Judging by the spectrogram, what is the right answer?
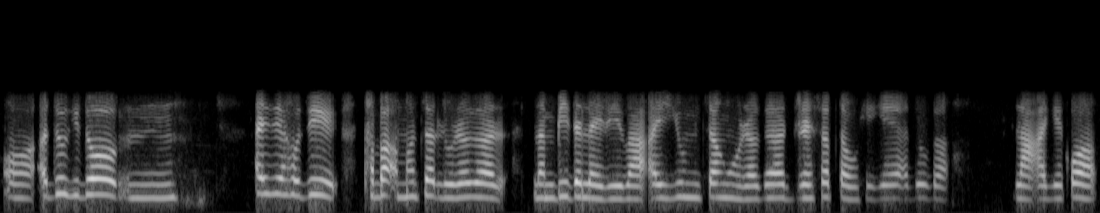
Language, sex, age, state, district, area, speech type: Manipuri, female, 30-45, Manipur, Chandel, rural, conversation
